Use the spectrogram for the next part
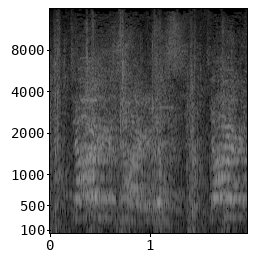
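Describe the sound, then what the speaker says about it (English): Esports arena crowd at a League of Legends EU LCS match between H2K and Giants, chanting and screaming players' names in loud rhythmic bursts that swell, dip and surge again. "And now they're screaming just very many names of Giants players."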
